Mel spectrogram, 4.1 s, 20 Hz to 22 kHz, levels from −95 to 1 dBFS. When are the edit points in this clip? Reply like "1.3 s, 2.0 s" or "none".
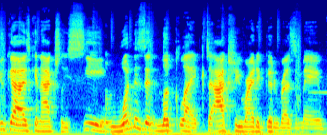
1.3 s, 2.6 s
